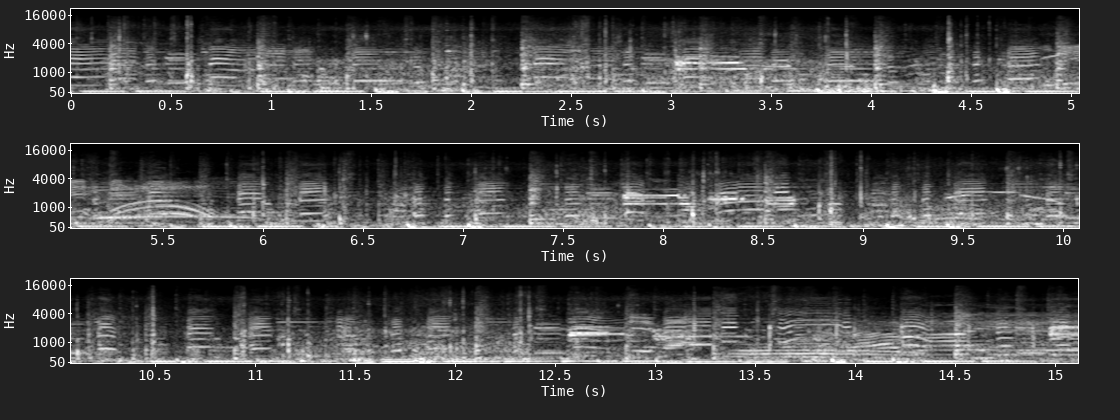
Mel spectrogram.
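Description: Skateboard wheels rolling and clacking on concrete ramps, with sharp knocks of the board, over background music with a steady bass beat.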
